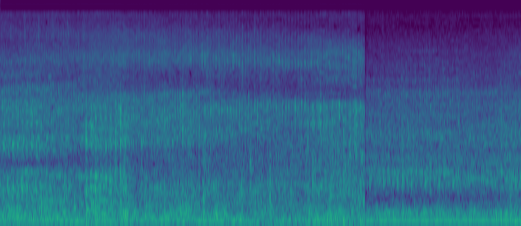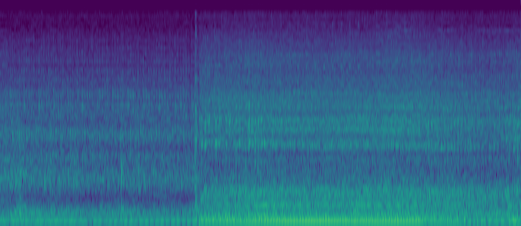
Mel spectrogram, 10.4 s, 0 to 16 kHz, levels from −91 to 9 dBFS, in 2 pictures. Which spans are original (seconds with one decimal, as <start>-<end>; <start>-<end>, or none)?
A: 0.0-0.8; 3.5-4.6; 5.3-10.4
